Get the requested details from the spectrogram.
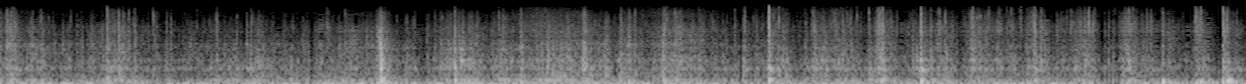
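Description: A small square cotton cushion filled with cherry pits is pressed and rubbed with flat hands, grinding the pits together inside. The sound is a steady low, muffled rustle and crunch, with scattered sharp clicks and brighter crackles as the hard pits shift against each other.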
